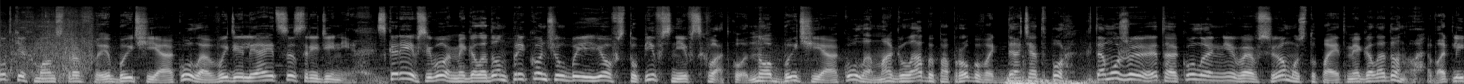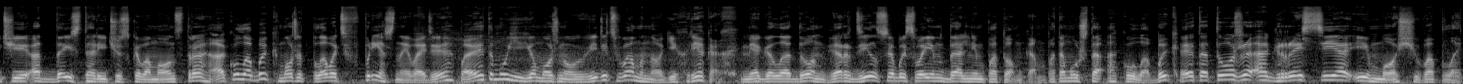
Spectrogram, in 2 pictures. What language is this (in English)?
Russian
